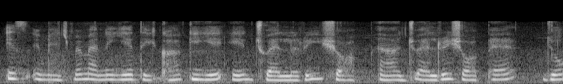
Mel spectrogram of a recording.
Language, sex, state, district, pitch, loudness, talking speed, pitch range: Hindi, female, Delhi, New Delhi, 225 Hz, -14 LUFS, 160 wpm, 210-235 Hz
